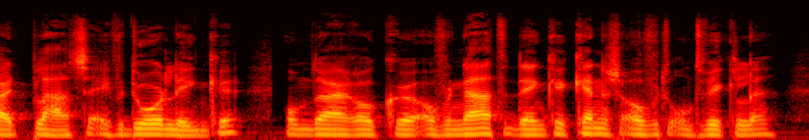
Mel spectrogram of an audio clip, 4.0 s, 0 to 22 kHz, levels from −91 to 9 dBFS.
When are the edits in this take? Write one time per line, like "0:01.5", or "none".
0:01.4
